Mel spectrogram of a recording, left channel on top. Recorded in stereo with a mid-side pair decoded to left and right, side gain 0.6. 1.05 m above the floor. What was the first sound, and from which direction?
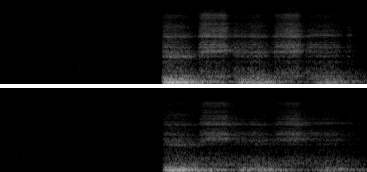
Breathing, 60° left.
